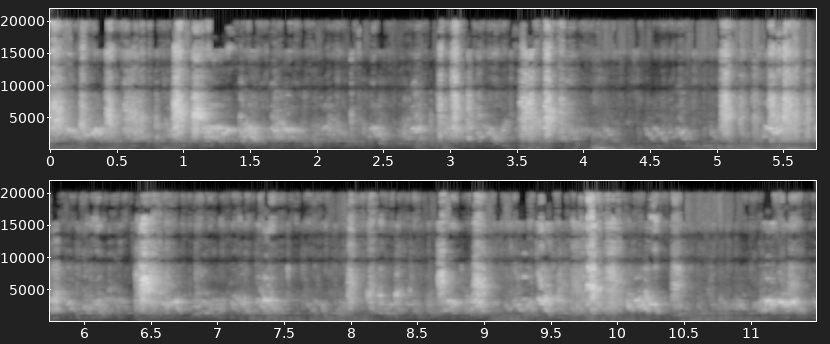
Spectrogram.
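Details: Pet budgerigars in a home play area, a flock chattering with dense squawky, scratchy calls and short chirps, overlapping continuously, with faint low rumbling beneath.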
